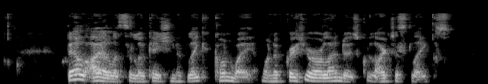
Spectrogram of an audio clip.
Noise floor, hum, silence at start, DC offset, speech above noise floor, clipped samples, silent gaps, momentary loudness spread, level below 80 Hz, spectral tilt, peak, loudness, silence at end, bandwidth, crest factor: -49 dBFS; none; 0.7 s; under 0.1%; 30 dB; under 0.1%; none; 10 LU; -62 dBFS; -5 dB/octave; -2 dBFS; -20 LUFS; 0.4 s; 11.5 kHz; 18 dB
